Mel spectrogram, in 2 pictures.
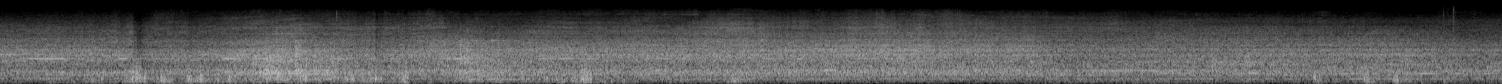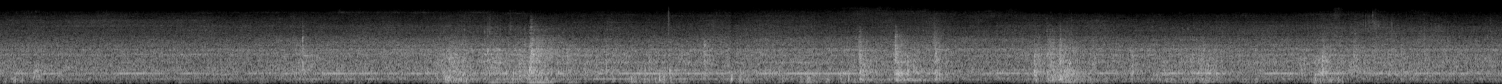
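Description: Hydraulic excavator's diesel engine and hydraulics running steadily as it swings and loads rock into an articulated dump truck. In the second half there are several clanks and thuds as rock drops into the truck's steel bed.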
